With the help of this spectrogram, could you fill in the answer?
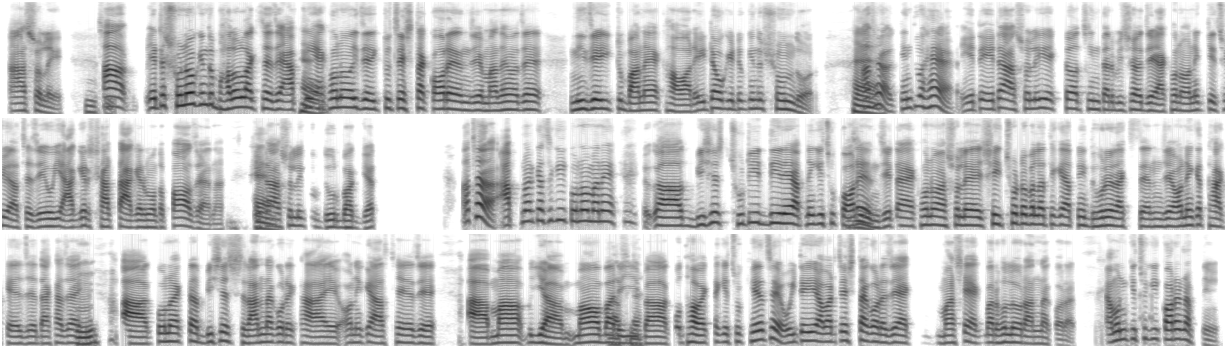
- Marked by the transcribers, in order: none
- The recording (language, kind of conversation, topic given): Bengali, podcast, কোন খাবার তোমাকে বাড়ির কথা মনে করায়?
